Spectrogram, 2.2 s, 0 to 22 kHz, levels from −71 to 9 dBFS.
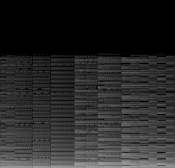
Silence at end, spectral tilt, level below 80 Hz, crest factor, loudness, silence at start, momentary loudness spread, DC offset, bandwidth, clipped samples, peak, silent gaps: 0 s; -5.5 dB/octave; -54 dBFS; 12 dB; -23 LUFS; 0 s; 4 LU; under 0.1%; 15.5 kHz; under 0.1%; -12 dBFS; none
